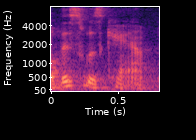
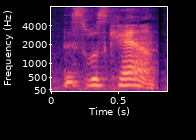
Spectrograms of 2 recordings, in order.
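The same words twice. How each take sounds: First: Said in the usual way. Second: This was camp, higher and punchier on camp; emphatic repeat. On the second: Shown as a demonstration. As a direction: land camp hard the second time.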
